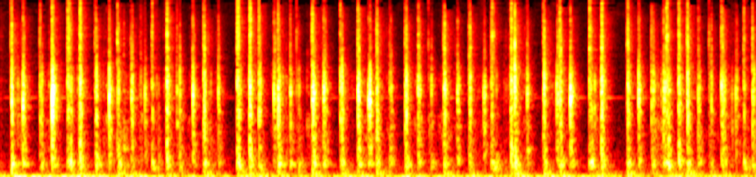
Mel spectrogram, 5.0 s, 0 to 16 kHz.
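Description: Fingertips type continuously on the built-in plastic keyboard of a vintage Tandy 1000 HX all-in-one computer, with its cream plastic case and yellowed, hollow plastic keycaps. Rapid, dense keystrokes give short, bright, clacky clicks centered around 2 kHz with almost no ring. The pace stays steady with only brief pauses.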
